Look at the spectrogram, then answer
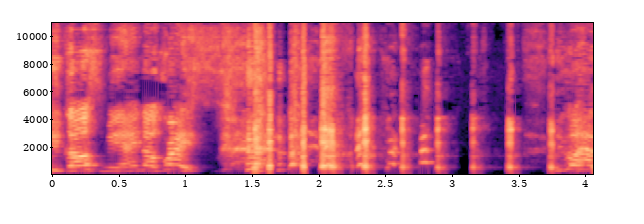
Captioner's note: laughs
